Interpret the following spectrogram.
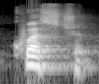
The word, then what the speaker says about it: question: you say it well the correct pronunciation is question the first syllable is made with a k combined with a wha sound by rounding your lips quests the second syllable is chin like your chin so this word is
